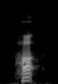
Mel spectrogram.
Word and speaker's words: Haute: Hot, hot, hot Butch. I, I can never pronounce that word. H A U T E. It's French.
